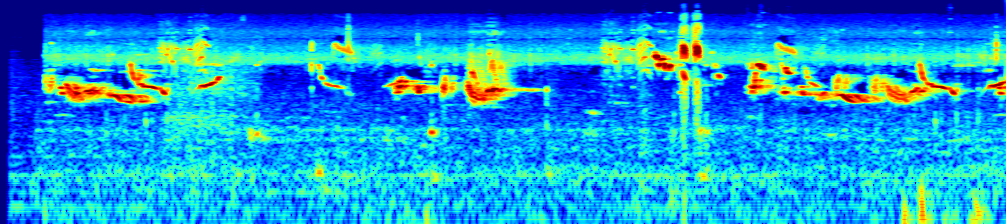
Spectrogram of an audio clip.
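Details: Red-vented bulbul calling: short bubbly, slurred notes in mid-high pitch, some rising and some falling, given in bursts with brief pauses. Higher sharp chirps from other birds and a steady high-pitched hiss run throughout.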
